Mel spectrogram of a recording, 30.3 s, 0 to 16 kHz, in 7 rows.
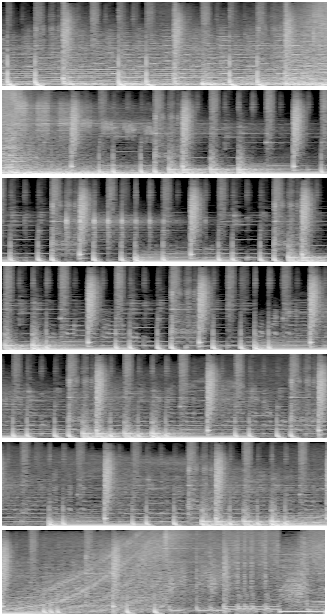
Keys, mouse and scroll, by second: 13.0 alt+click, 19.5 right click, 22.0 typing, 23.2-24.6 typing, 24.0 double click, 26.0 double click, 26.5 typing.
